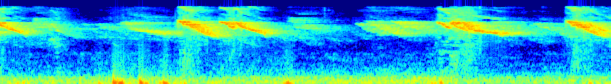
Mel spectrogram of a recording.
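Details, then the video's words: Noisy midday calls of a female Oriental white-eye (pleci), used to stir males into singing: high, slurred, falling chirps given in short groups of two or three, over faint low-pitched background noise. "Bird Pleci Betina Suara Ribut bikin Bird Jantan Gacor (siang)"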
